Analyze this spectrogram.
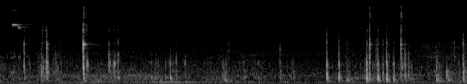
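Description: Handling noise: irregular light clicks and knocks as the phone filming is shifted and twisted, over a faint low hum.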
